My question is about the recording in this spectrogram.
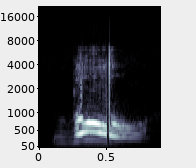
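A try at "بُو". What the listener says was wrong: Stretch the voice of wow. Stretch wow.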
